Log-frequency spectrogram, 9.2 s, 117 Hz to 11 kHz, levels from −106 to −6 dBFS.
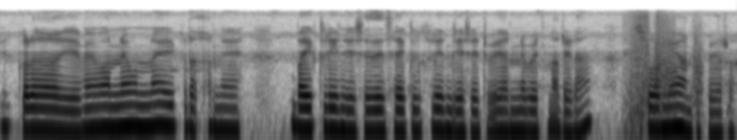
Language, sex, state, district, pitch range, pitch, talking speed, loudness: Telugu, female, Andhra Pradesh, Sri Satya Sai, 155-170 Hz, 165 Hz, 115 wpm, -16 LUFS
